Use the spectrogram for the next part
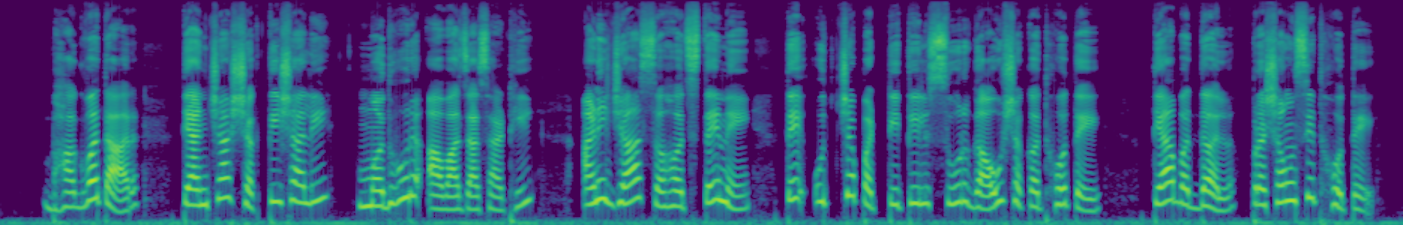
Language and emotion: Marathi, neutral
